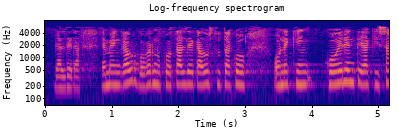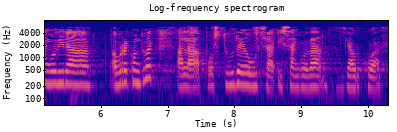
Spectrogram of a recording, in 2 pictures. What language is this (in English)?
Basque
